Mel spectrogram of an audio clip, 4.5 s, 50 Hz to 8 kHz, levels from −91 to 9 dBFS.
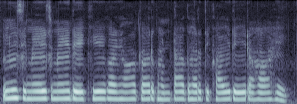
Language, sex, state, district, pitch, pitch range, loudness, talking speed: Hindi, female, Rajasthan, Jaipur, 205 Hz, 195-210 Hz, -14 LUFS, 145 wpm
